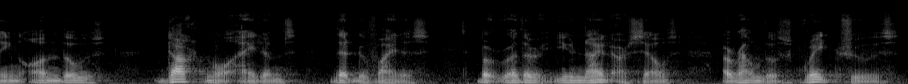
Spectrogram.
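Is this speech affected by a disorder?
Yes: ALS.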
